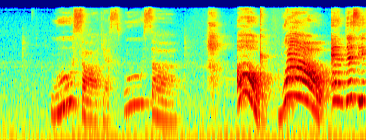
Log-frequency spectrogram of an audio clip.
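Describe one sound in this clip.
A young woman talks with animation, close by.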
